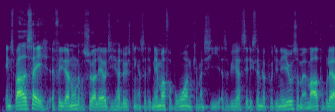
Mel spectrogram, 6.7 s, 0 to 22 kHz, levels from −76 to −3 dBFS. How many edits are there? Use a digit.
0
